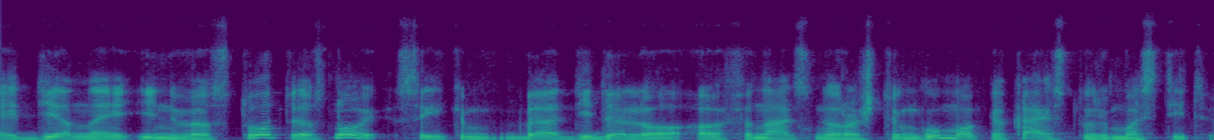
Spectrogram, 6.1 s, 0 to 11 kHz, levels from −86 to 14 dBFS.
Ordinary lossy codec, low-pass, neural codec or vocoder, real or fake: Opus, 16 kbps; 7.2 kHz; none; real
